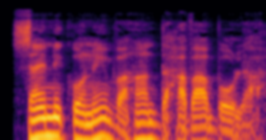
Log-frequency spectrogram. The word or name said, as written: धावा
